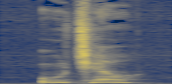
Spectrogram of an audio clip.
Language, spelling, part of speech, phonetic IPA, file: Czech, účel, noun, [ˈuːt͡ʃɛl], Cs-účel.ogg
- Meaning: purpose, end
